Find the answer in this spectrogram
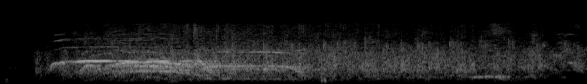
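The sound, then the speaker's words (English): A rowdy crowd at a Bible Institute graduation ceremony erupts in loud cheering and clapping as a graduate receives his degree, with shrill whistles and whoops near the start, the roar holding steady for several seconds before easing slightly. “Needs security for that that unruly crowd over there.”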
